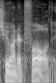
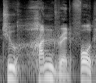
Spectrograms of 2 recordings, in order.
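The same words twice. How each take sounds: First: The phrase is said plainly, without extra emphasis. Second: The phrase is said with strong, drawn-out emphasis. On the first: "I didn't say" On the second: "because it's so ridiculous"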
